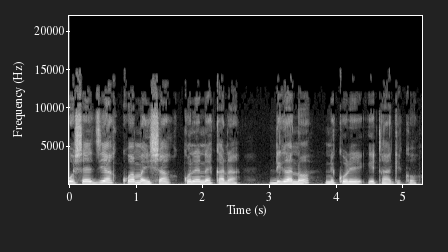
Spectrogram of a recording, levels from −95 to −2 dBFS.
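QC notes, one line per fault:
throughout, MP2 compression: the speech sounds dull and gurgling, with a granular roughness clearly audible. This is likely an MPEG Layer II encoder running short of bits, at a rate that points to about 80 kbps. Starved of bits, the coder quantises its sub-bands coarsely and switches the highest ones off. On a spectrogram the energy stops at a flat ceiling at 15.1 kHz, with blocky patches flickering in and out beneath it.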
